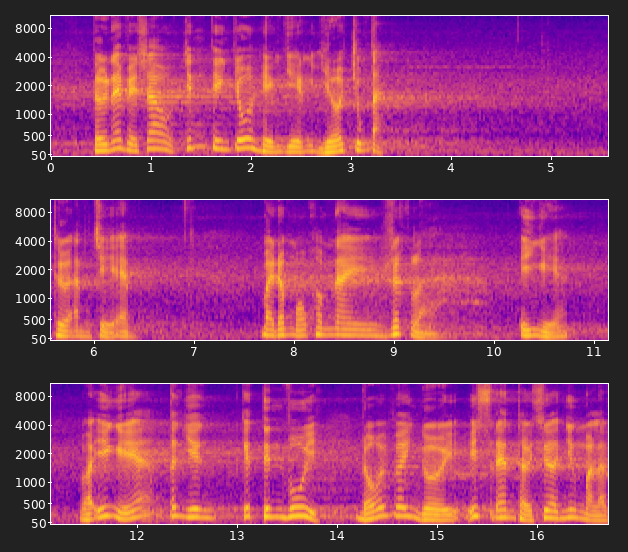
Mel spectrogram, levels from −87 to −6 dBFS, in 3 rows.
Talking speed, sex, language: 150 wpm, male, Vietnamese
